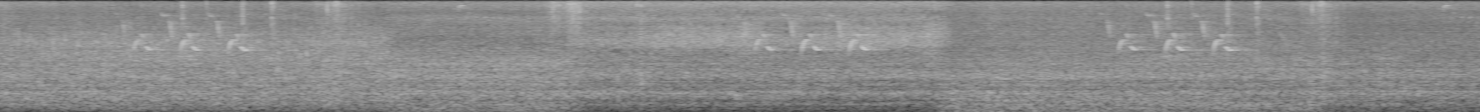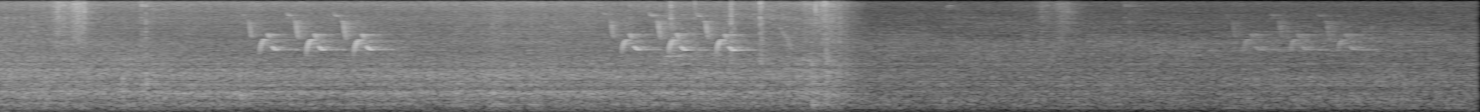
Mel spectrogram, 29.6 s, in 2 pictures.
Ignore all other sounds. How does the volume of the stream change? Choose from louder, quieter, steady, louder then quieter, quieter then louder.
quieter.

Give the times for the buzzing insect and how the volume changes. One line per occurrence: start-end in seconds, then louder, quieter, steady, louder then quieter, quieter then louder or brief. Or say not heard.
0.0-29.5 quieter.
